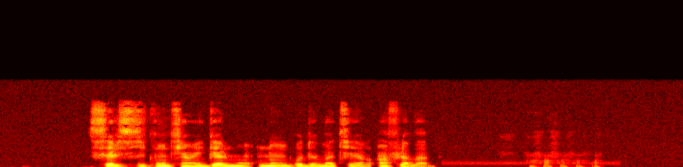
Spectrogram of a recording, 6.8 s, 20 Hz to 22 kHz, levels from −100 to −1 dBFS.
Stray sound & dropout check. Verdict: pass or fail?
fail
